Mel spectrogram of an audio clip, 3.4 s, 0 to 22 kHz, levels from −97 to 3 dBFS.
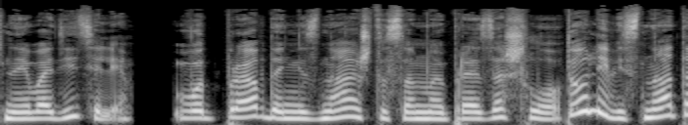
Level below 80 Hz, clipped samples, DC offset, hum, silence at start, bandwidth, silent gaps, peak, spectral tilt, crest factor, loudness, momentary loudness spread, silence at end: -44 dBFS; under 0.1%; under 0.1%; none; 0 s; 17.5 kHz; 0.69-0.78 s; -2 dBFS; -4 dB/octave; 12 dB; -16 LUFS; 6 LU; 0 s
